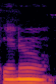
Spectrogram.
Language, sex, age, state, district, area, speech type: Odia, male, 18-30, Odisha, Nabarangpur, urban, spontaneous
